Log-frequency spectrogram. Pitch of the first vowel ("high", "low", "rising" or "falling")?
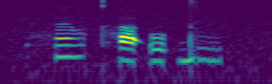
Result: high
